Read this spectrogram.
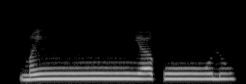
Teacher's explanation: کے چلے گئے۔ جب ادغام ناقص کرنا ہے تو اس لیے ضروری ہے کہ آپ کی زبان جا کے مخرج کے قریب ہو، میں کر کے پھر آپ نے آواز لے کے ناک میں جانا ہے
